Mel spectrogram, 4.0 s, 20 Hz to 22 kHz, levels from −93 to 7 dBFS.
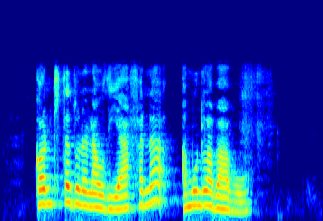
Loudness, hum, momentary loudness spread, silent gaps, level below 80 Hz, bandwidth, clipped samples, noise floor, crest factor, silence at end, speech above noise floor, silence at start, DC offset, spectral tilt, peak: -24 LUFS; none; 10 LU; none; -68 dBFS; 7.8 kHz; under 0.1%; -77 dBFS; 18 dB; 0.95 s; 54 dB; 0.45 s; under 0.1%; -6.5 dB/octave; -6 dBFS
